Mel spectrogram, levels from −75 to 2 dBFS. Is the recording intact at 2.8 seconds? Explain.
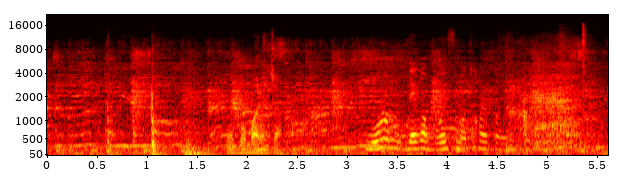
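Yes, the audio is intact at 2.8 seconds, with no fault present at that moment.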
